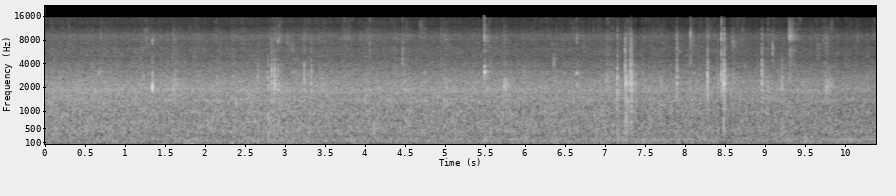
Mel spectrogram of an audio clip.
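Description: Steady rain hiss with scattered sharp clicks and ticks, more of them in the second half.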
